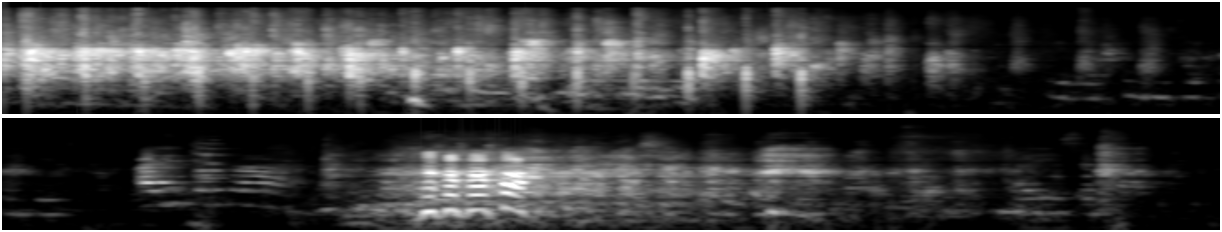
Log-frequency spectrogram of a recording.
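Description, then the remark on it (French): At a baptism, an audience claps steadily for about four seconds for the man about to be baptized, a dense patter of hands that fades out, followed by voices talking and a bit of chuckling. “On peut l'applaudir.”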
